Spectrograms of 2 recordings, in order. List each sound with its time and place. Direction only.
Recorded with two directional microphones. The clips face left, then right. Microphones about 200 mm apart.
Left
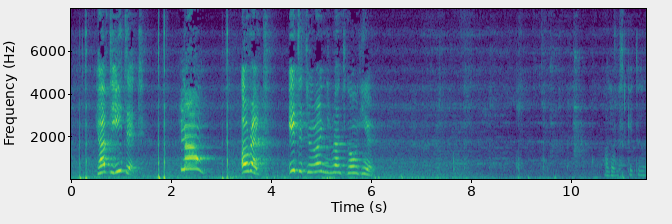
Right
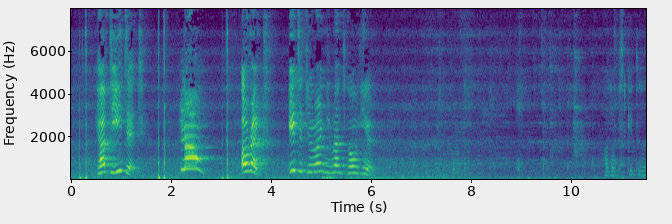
0.5 s a woman's voice: 5° right (ahead or behind)
7.6 s music: 30° right (ahead or behind)
10.7 s a woman's voice: centre (ahead or behind)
